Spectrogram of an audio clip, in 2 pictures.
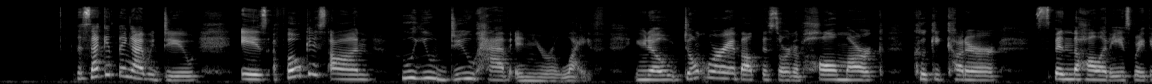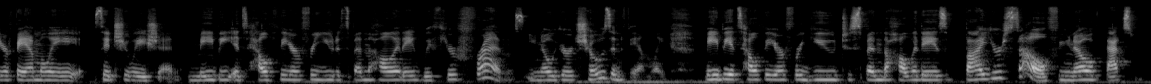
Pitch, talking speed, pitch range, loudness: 205 Hz, 170 wpm, 195-230 Hz, -27 LUFS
